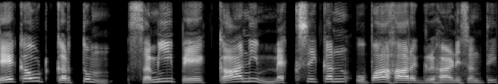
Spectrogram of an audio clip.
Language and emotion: Sanskrit, neutral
